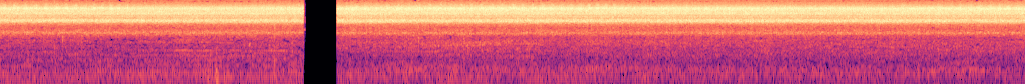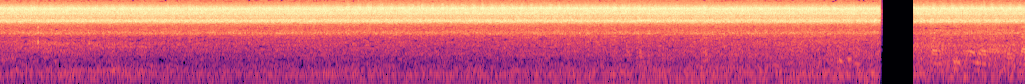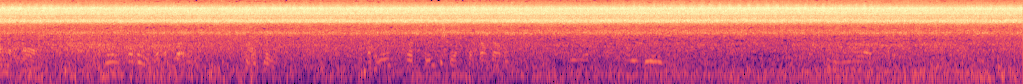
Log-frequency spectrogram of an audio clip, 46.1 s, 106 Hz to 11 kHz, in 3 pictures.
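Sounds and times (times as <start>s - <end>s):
high-pitched hiss: 0.0s - 46.0s.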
